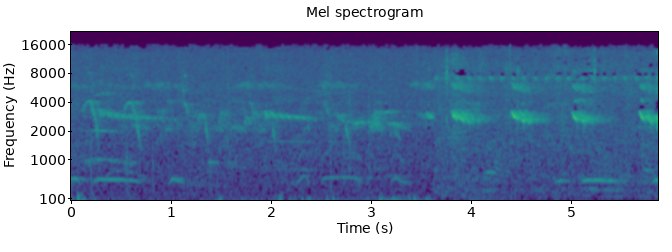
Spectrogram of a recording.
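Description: Small birds chirping outdoors: scattered short calls and a few lower whistled notes at first, then a run of short repeated chirps about twice a second in the second half.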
